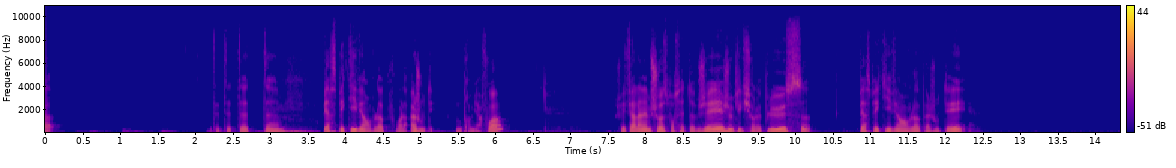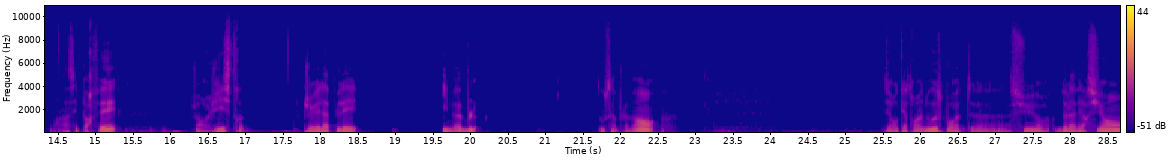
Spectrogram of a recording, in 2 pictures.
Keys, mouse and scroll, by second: 0.2-0.9 scroll down 4, 2.3 scroll down 2, 4.6 click, 5.7 click, 8.8 click, 10.0 click, 11.4-12.0 drag, 12.7 click, 16.6 click, 19.1-22.4 typing, 23.7 KP_0, 25.8 KP_9, 25.9 KP_2, 27.8 click.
